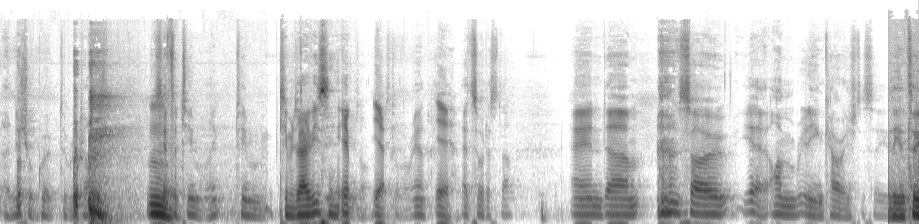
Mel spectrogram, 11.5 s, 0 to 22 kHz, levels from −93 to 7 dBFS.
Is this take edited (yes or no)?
no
